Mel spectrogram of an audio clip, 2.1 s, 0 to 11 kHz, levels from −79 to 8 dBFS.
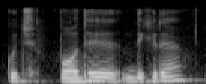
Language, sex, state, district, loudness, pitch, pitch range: Hindi, male, Bihar, Patna, -15 LUFS, 145 Hz, 135-155 Hz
